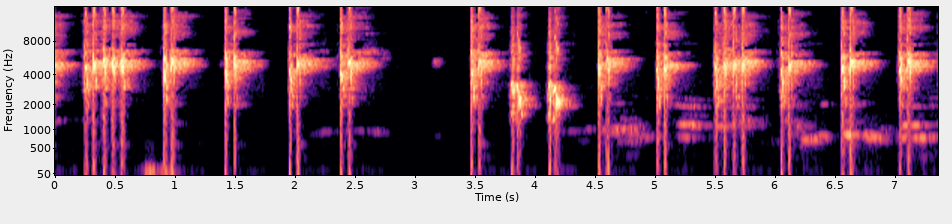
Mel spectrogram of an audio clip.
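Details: A run of harsh, clipped, high notes from an orange-bellied leafbird, partly stuttered, with a few lower whistled slurs and soft tones after a short pause; used as contest training material for other songbirds.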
